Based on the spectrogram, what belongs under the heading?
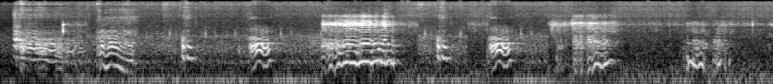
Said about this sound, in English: So that's your baby? That's the baby in the middle of the night as you're trying to sleep. So you hear these noises and you can't sleep.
